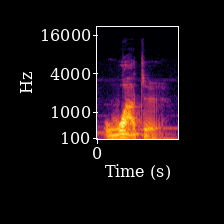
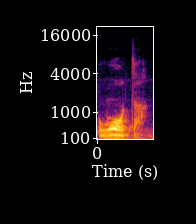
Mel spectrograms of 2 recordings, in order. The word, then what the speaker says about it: water: Si tu dis water, tu parles l'anglais américain. Par contre, il y a une autre prononciation qui est water. Ça, c'est l'accent typiquement britannique. Donc, que ce soit water ou water, il n'y a pas de faute. C'est juste une question de style.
